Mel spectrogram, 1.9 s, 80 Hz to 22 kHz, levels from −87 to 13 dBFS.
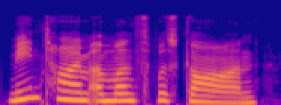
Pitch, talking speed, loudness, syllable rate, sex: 260 Hz, 160 wpm, -14 LUFS, 4.2 syllables/s, female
